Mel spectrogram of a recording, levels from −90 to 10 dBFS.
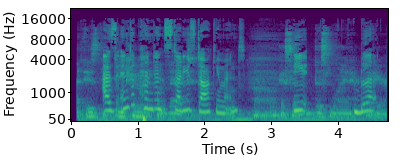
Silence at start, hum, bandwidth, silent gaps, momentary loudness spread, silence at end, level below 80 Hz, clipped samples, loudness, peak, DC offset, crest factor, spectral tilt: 0.1 s; none; 16.5 kHz; none; 9 LU; 0 s; -34 dBFS; under 0.1%; -23 LUFS; -4 dBFS; under 0.1%; 18 dB; -4 dB/octave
